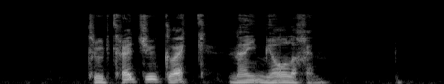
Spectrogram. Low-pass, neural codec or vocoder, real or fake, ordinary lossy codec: 10.8 kHz; vocoder, 44.1 kHz, 128 mel bands every 256 samples, BigVGAN v2; fake; MP3, 96 kbps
